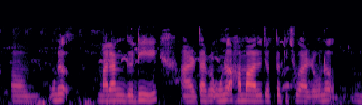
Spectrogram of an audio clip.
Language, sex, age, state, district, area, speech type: Santali, female, 18-30, West Bengal, Uttar Dinajpur, rural, spontaneous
